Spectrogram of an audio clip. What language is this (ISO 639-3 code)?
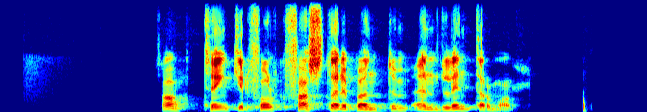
isl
